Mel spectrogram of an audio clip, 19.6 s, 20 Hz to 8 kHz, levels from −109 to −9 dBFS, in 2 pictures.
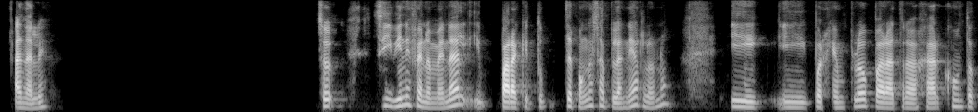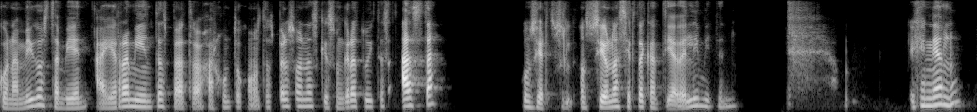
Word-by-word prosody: Ándale. 140 +4 +3 2.7
So 180 - +1 0.4
sí, 190 -1 -1
viene 195 +5 +2
fenomenal 140 - +4
y 295 -3 -10 0.2
para 145 -1 +10
que - - -7
tú 155 - -13 0.2
te 180 - +1
pongas 195 +3 -4
a 190 - -4
planearlo, 140 +2 -1
¿no? 235 +1 -12 0.6
Y 150 -3 -2
y, 140 -1 -7
por 150 +3 -2
ejemplo, 165 +5 -2
para 135 -4 +5
trabajar 130 0 0
junto 165 -3 -7
con 130 -3 -5
amigos 180 - -3
también 130 +2 -4
hay - - -1
herramientas 170 +2 0
para - - -1
trabajar - - -4
junto 150 0 -13
con - - -9
otras 150 +1 -14
personas 180 0 -5
que 140 - -10
son 130 -2 -9
gratuitas 165 +1 -4
hasta 195 +5 +7 0.8
un - - -7
cierto, - - -2 0.2
o - - -7
sea, 140 - +5
una 165 +2 0
cierta 160 -1 -2
cantidad 140 -3 -2
de - - 0
límite, 180 0 -9
¿no? 180 +2 -21 1.7
Qué - - -9
genial, 210 +2 +2
¿no? 270 +7 -9
160 Hz, 150 wpm, -27 LUFS, 140-185 Hz, 2.7 s, para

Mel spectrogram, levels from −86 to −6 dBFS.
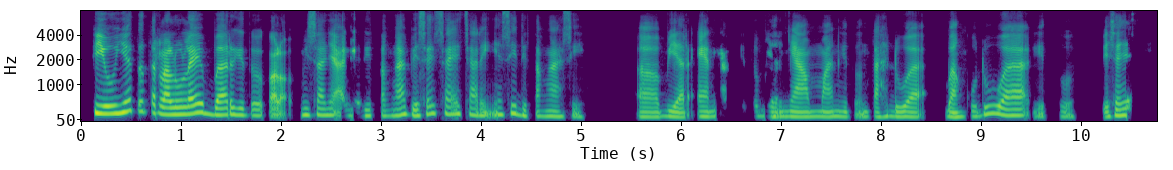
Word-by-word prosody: view-nya 220 +3 +7
tuh 270 - -2
terlalu 190 -4 +5
lebar." 195 -6 +5
Gitu. 170 -3 -2
Kalau - - +3 0.2
misalnya 175 0 +1
agak 155 +2 -5
di 155 - -3
tengah 155 +4 -1
biasanya 165 +7 -1
saya 200 0 -1
carinya 190 +1 -3
sih, 220 - 0
eee, 170 - -5
di 150 - -4
tengah 140 0 -3
sih 65 - -7 0.9
biar 130 -3 +2
enak 135 0 -1
gitu, - - -29
biar 130 -2 -4
nyaman 130 0 +1
gitu, 130 - -8
entah 130 -1 -4
2 130 -1 +1 0.3
bangku 130 +2 -1
2 175 -3 +2
gitu, 70 - -10 0.3
biasanya 160 +7 +1
sih - - -50
160 Hz, 175 wpm, -23 LUFS, 135-190 Hz, 0.9 s, view-nya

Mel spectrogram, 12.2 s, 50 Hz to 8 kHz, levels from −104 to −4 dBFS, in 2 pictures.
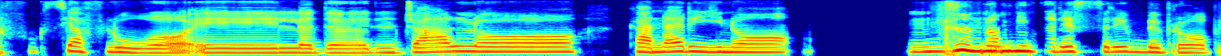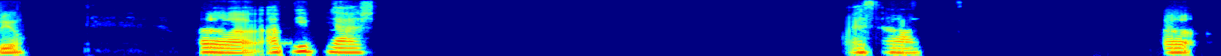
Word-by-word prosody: fucsia 205 +6 -4
fluo 185 -5 0
e 175 0 -1
il 175 -1 0
de 170 0 -2
ehm, 170 - -5
il 180 - -3
giallo 210 +2 +2 0.2
canarino, 200 -2 +2 0.6
non 225 +6 +5
non 235 0 +6
mi 240 - +7
interesserebbe 215 -3 0
proprio. 175 - -3 0.8
Ehm, 190 -2 -2
a - - -6
me 225 +1 -1
piac 185 -3 -5 2.4
Esa 185 -1 -8 1.3
Ehm - - -4
200 Hz, 100 wpm, -22 LUFS, 180-215 Hz, 2.4 s, mi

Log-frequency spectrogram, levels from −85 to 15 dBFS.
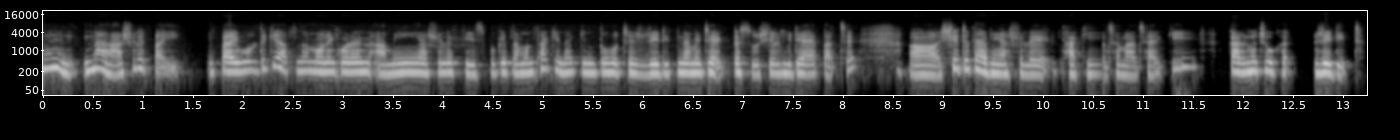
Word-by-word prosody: হুম। 275 +2 +4 0.3
না 260 - +4 0.2
আসলে 265 +8 -2
পাই। - - -2 0.5
পাই 205 -1 +7
বলতে 225 +2 -3
কি 315 - -1
আপনারা 220 0 -5
মনে 210 0 +4
করেন 205 0 +4 0.2
আমি 180 +1 0 0.3
আসলে 195 +1 -1
Facebook 180 +1 -5
এ - - -1
তেমন 190 +1 0
থাকি 260 -3 -2
না। 195 - 0
কিন্তু 195 0 -1
হচ্ছে 195 0 -1 0.2
Reddit 180 0 +2
নামে 190 0 +4
যে 200 - +5
একটা 195 - -2
সোশ্যাল 175 +2 -2
মিডিয়া 180 0 +1
app 175 - -21
আছে, - - -9 0.6
আ - - +4 0.3
সেটাতে 255 -2 +1
আমি 190 -1 +2
আসলে 175 -2 -4 0.3
থাকি 175 0 -1
মাঝে, 145 +3 -12
মাঝে 155 +1 -5
আরকি। 255 - -9 0.5
কারণ 205 -1 +6
হচ্ছে 215 +1 0
ওখা 200 0 -4 0.4
Reddit। 185 -3 +3
195 Hz, 175 wpm, -18 LUFS, 180-215 Hz, 0.6 s, পাই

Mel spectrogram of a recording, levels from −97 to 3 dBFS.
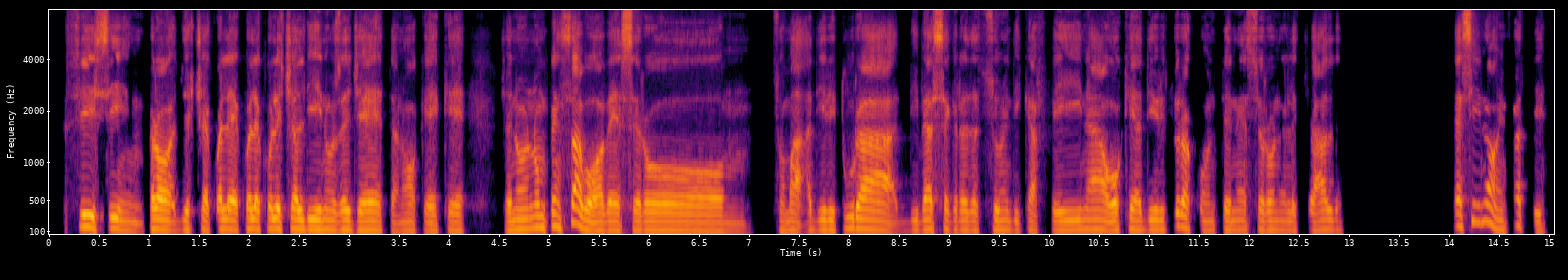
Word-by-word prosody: Sì, 160 -2 +3
sì, 140 0 +1
in 110 -3 -7
però, 130 -2 +6
ge 120 +1 -3
cioè, - - -2
quelle 130 -2 +3
quelle 135 0 +3
cialdine 130 -1 +3
usa 125 0 +1
e - - +4
getta, 120 -2 0
no, 110 +1 -6
che 105 -1 -4
che 110 -3 -5 0.3
cioè, 120 - -2
no 130 +2 +1
non 150 +2 +1
pensavo 140 -7 +3
avessero, 115 -2 +2
mhmm, 100 -3 -14 0.2
insomma, 115 -1 -4
addirittura 125 -1 +1
diverse 120 +4 0
gradazioni 125 0 -4
di 120 - -9
caffeina 125 +2 -3
o 115 +1 +4
che, 130 - -2
addirittura, 125 +6 -1
contenessero 120 +1 -5
nelle 120 -2 -7
cialde 125 +1 -4 1.1
Eh, 170 - 0
sì, 230 -2 0
no, 220 -9 -1
infatti 120 -2 -7
120 Hz, 145 wpm, -22 LUFS, 115-130 Hz, 1.1 s, però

